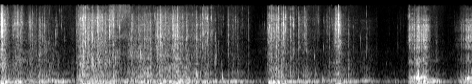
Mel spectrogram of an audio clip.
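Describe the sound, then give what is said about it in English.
Loud crunching of a rolled tortilla chip stick being bitten and chewed, with dense crackly bursts repeating over several seconds and no talking. “A solid crunch.”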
